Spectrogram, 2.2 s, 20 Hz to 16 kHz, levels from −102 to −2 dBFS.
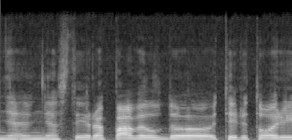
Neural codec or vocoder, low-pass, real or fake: vocoder, 48 kHz, 128 mel bands, Vocos; 14.4 kHz; fake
